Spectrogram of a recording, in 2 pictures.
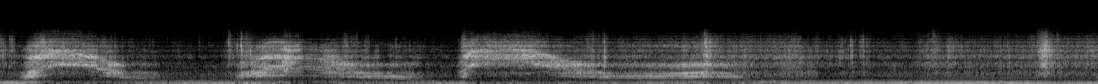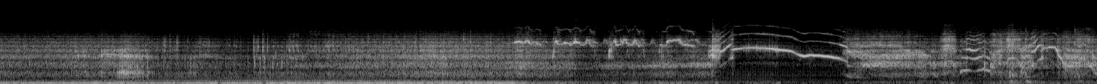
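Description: Werewolf howls in a film soundtrack: long wavering howls that slide down in pitch, three in the first seven seconds, over a low steady hum. Near the end comes a shorter, higher wavering cry.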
